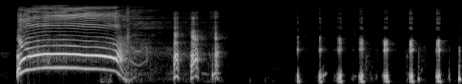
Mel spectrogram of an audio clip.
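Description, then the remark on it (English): A person performs scary noises on request: a loud, sustained, high-pitched staged scream rings out for about a second, followed by a few short vocal bursts and then a rapid series of cackling, laugh-like yelps. “Scary noises. Do some evil laughs and screams to go on.”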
